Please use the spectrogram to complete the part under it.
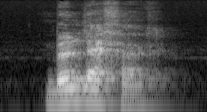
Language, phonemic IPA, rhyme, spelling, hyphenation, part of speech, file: Dutch, /bəˈlɛ.ɣər/, -ɛɣər, belegger, be‧leg‧ger, noun, Nl-belegger.ogg
- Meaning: investor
